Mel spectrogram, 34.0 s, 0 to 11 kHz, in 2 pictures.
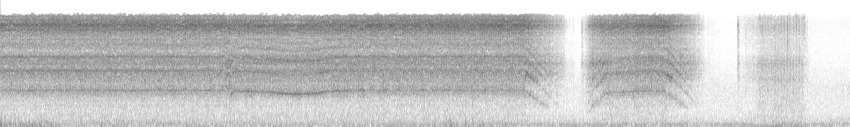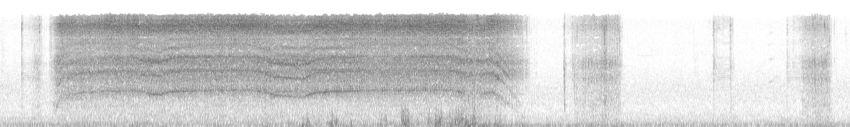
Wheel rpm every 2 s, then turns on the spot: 240, 230, 230, 230, 230, 90, 150, 10, 20, 190, 230, 220, 230, 100, 10, 0, 10.
14-16 28-30 32-34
